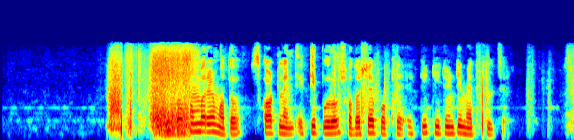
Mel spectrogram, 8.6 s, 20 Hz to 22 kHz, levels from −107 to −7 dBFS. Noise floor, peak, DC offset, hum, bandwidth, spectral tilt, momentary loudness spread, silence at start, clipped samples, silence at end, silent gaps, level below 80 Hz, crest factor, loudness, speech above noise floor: -69 dBFS; 0 dBFS; under 0.1%; none; 7.4 kHz; -5 dB/octave; 13 LU; 1.6 s; under 0.1%; 0 s; none; -56 dBFS; 18 dB; -17 LUFS; 51 dB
